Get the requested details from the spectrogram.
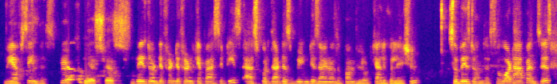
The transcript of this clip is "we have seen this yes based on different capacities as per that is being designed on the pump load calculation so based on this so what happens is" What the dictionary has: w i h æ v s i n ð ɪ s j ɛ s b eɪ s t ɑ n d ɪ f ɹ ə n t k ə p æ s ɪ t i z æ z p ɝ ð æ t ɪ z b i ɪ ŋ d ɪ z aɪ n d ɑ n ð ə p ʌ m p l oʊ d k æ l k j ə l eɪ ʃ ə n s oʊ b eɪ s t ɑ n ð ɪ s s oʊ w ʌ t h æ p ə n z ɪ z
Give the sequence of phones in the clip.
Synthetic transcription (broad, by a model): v i h æ v s i n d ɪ s j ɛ s b eɪ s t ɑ n d ɪ f ɹ ə n t k ə p æ s ɪ t i z æ z f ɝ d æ t ɪ z b i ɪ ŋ d ɪ z aɪ n d ɑ n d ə p ʌ m p l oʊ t k æ l k j ə l eɪ ʃ ə n s oʊ b eɪ s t ɑ n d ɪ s s oʊ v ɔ t h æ p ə n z ɪ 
